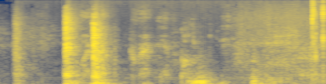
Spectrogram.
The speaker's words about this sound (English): Shut the door.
